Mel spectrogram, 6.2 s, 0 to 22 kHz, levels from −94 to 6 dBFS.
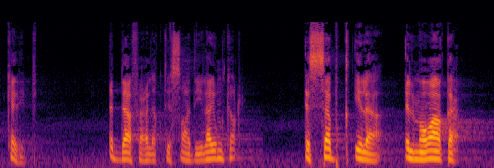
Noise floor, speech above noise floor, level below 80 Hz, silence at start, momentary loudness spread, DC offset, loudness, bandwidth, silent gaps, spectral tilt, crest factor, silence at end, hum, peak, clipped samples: -61 dBFS; 41 dB; -56 dBFS; 0.1 s; 17 LU; under 0.1%; -20 LUFS; 14 kHz; none; -5.5 dB/octave; 20 dB; 0.45 s; none; -2 dBFS; under 0.1%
